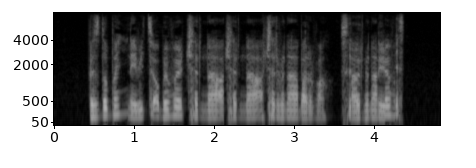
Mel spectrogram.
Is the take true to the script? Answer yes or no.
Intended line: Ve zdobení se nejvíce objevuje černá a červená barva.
no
